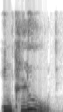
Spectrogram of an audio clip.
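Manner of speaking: include with a long stretched oo; model word include. Shown as a demonstration. Teacher models include for the class. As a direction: say include slowly and clearly. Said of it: "Another one".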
